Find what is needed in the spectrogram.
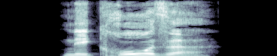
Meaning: necrosis
- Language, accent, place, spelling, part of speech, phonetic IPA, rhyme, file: German, Germany, Berlin, Nekrose, noun, [neˈkʁoːzə], -oːzə, De-Nekrose.ogg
